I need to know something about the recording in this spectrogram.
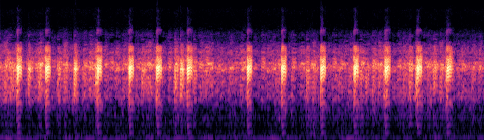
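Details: Small frog calling: rapid, clicky, rasping croaks repeated about three times a second in uneven bursts, bright and high-pitched with no other sounds.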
